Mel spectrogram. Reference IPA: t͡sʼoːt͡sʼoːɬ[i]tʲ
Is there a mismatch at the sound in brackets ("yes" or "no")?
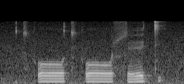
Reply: yes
